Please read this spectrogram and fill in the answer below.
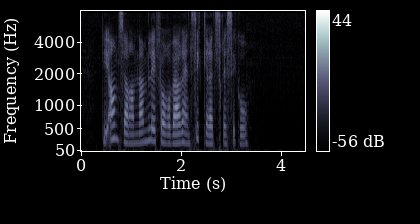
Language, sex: Norwegian, female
